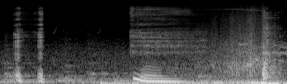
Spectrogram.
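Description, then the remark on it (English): A frisbee thrown by kids smacks against a window with two quick, hard thumps close together, then a gliding whine and rushing noise, and one more thud near the end. No one speaks. “Hey, will you kids please aim those frisbees away from my window?”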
